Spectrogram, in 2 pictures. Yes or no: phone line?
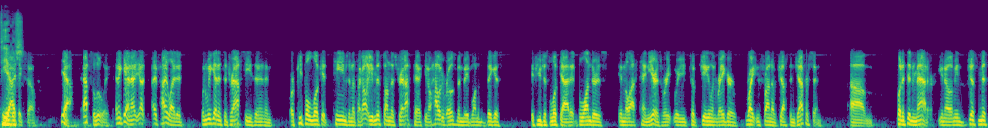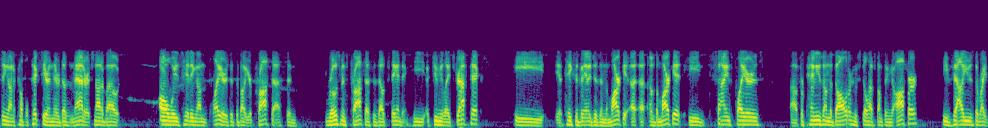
yes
